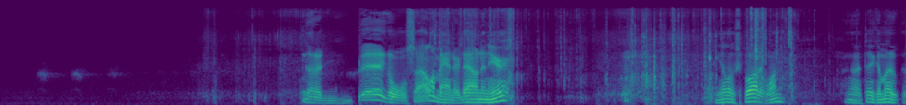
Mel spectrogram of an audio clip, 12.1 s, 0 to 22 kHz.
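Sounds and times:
distant bird calls: 0.4s - 1.8s.

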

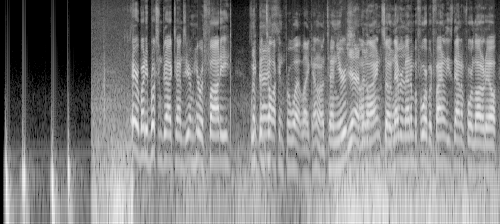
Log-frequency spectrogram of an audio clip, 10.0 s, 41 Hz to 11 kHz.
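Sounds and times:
heartbeat thumps: 0.1s - 1.7s
low microphone rumble: 0.1s - 2.7s, 6.2s - 10.0s.

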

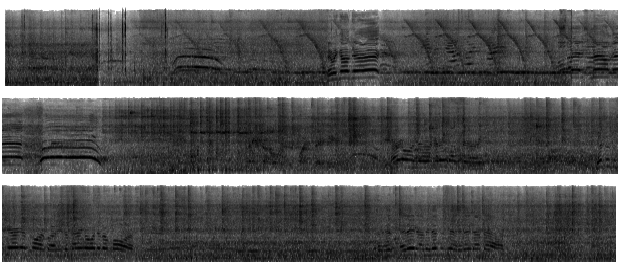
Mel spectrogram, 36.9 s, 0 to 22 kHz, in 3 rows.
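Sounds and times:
coaster car rumbling on track: 0.0s - 36.9s
high-pitched held tones: 4.2s - 13.2s.

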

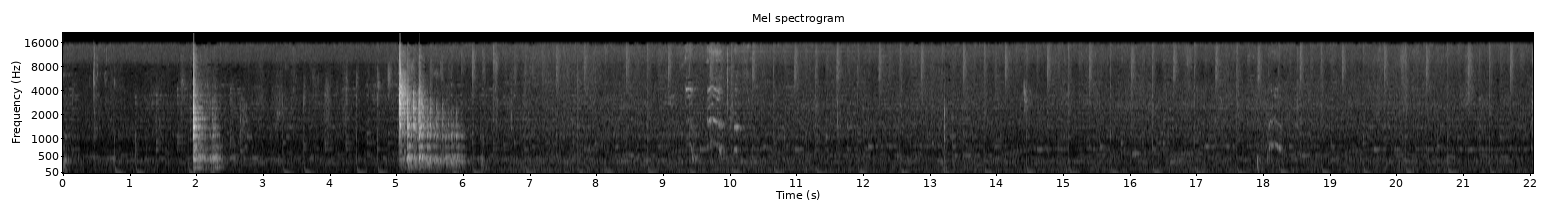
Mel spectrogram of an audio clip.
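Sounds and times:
puppy barking: 9.4s - 10.3s.

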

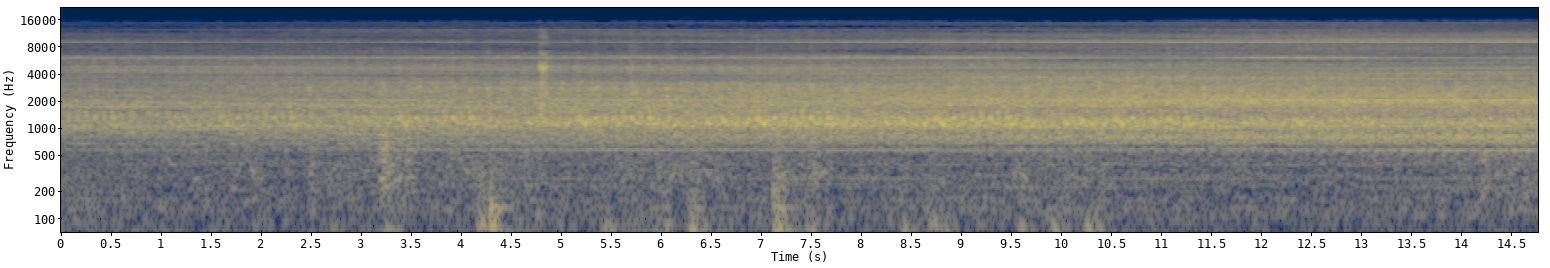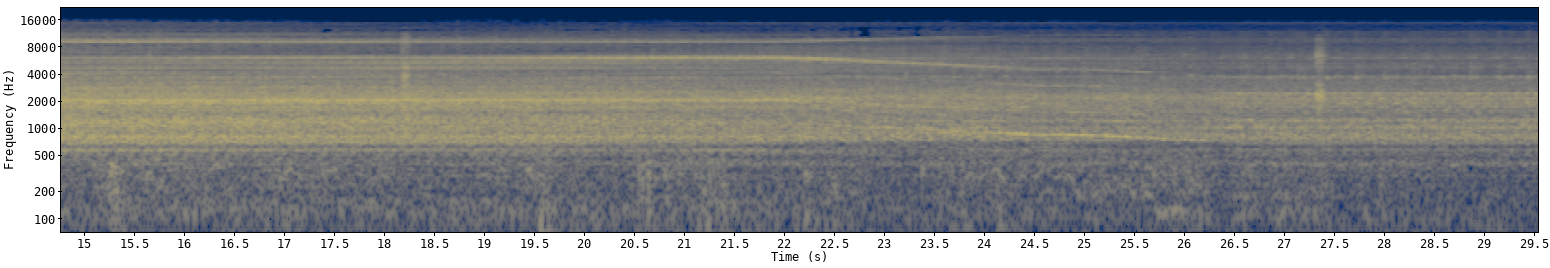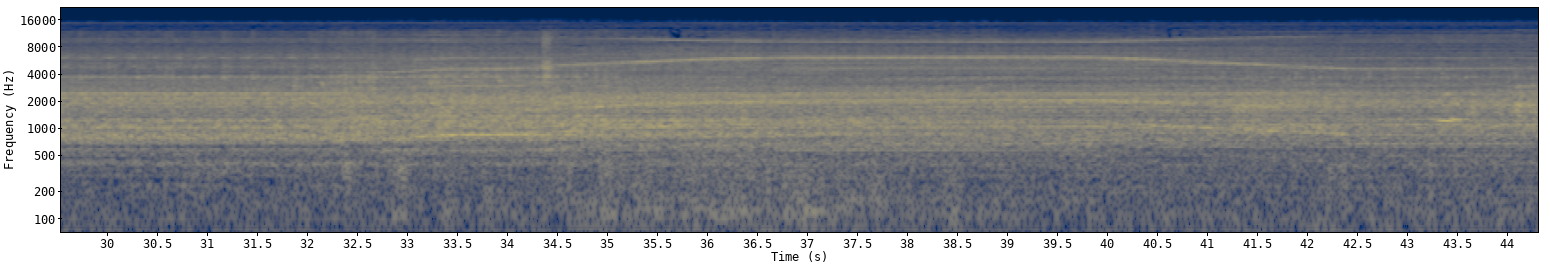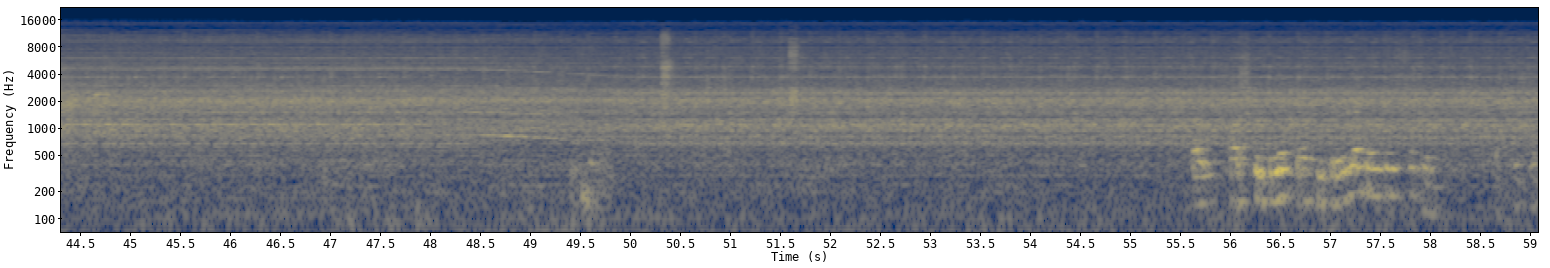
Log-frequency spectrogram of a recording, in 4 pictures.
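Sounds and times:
high whine: 0.0s - 59.0s
model drives running: 0.0s - 59.0s
model locomotive diesel engine sound: 0.0s - 59.0s.

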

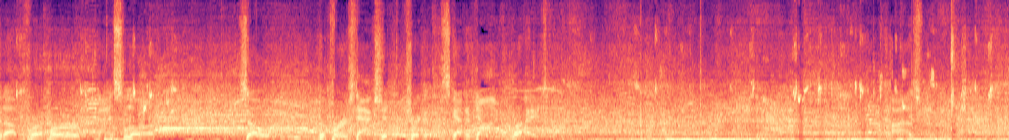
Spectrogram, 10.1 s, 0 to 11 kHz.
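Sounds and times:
arena crowd noise: 0.0s - 10.0s.

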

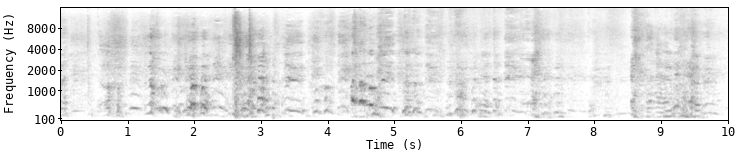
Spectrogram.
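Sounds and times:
people laughing: 0.0s - 10.0s
people speaking: 4.5s - 10.0s.

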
